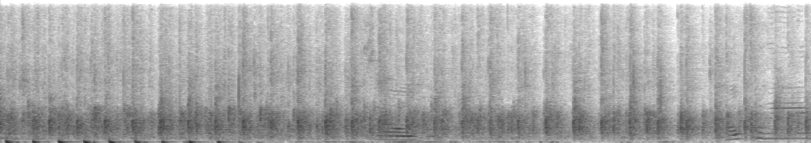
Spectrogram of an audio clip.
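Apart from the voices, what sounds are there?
audience applause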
